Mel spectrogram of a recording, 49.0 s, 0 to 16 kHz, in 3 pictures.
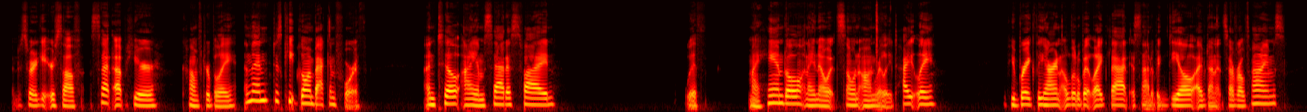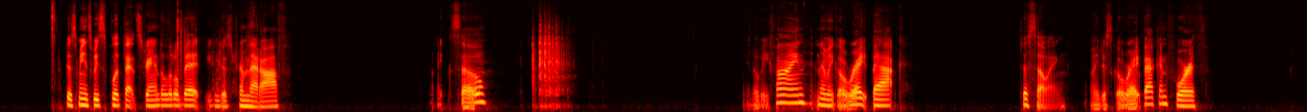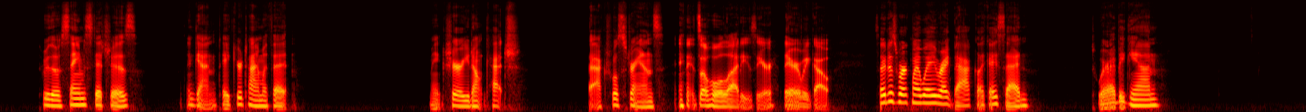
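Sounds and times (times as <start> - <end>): woman speaking: 0.2 - 4.5, 5.3 - 7.0, 9.4 - 11.7, 12.6 - 16.0, 17.0 - 19.9, 21.8 - 22.4, 25.6 - 27.6, 29.1 - 31.4, 33.2 - 34.4, 35.0 - 36.3, 38.1 - 39.2, 40.0 - 43.0, 43.7 - 45.6, 46.4 - 47.2.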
